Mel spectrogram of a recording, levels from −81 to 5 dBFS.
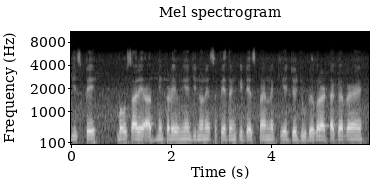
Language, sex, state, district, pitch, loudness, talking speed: Hindi, male, Uttar Pradesh, Lalitpur, 105 Hz, -15 LUFS, 220 wpm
